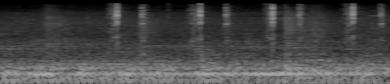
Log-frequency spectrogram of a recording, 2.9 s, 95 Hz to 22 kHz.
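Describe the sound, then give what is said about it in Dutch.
A pair of scissors dating from 1964 snips open and shut, sharp metallic clicks repeating in a steady rhythm, four crisp closes with softer openings between, over a low steady hum and no talking. “Dit is uit 1964, deze.”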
